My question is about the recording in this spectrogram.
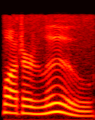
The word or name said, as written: Waterloo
